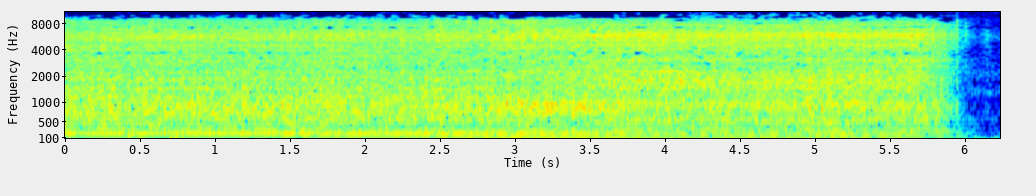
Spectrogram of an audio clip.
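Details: Philips HD847 coffee machine after cleaning a valve clogged with coffee oil: steady, even high-pitched grinding whirr with no strain or pitch drop for six seconds, then a clean stop; grinder working properly while brewing coffee.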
